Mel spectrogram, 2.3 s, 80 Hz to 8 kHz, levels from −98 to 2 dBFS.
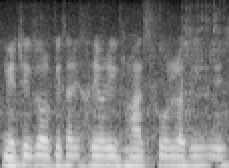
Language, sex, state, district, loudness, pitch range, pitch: Hindi, male, Madhya Pradesh, Umaria, -18 LUFS, 115-120 Hz, 115 Hz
